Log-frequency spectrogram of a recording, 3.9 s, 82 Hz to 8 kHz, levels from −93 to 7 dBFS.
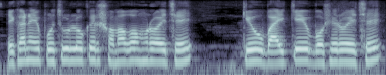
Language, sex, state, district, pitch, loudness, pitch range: Bengali, male, West Bengal, Cooch Behar, 195 Hz, -15 LUFS, 190-205 Hz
